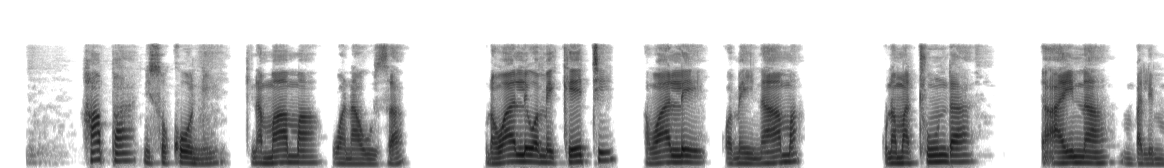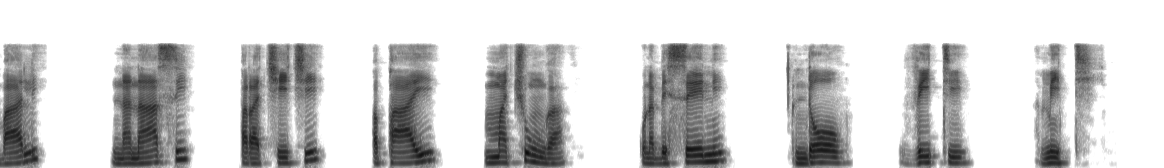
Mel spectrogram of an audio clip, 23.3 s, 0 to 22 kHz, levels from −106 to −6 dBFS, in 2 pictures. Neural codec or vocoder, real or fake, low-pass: none; real; 7.2 kHz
